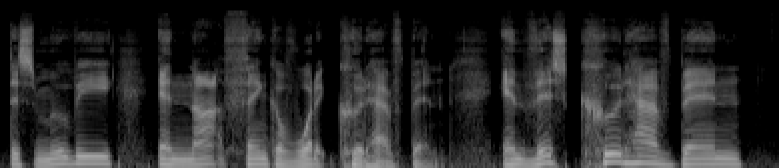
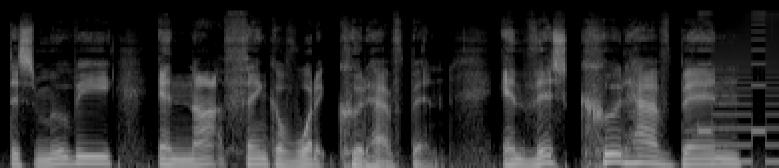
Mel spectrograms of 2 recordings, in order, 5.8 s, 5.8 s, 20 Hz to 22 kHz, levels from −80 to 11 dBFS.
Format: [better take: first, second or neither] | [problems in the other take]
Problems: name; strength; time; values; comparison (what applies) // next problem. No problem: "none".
first | alarm; faint; at 5 s; peak 10 dB below the speech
